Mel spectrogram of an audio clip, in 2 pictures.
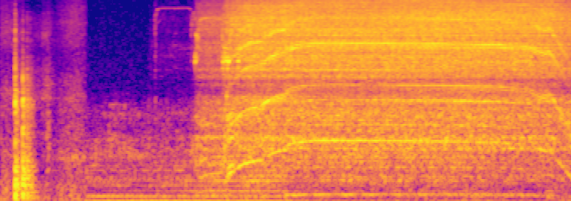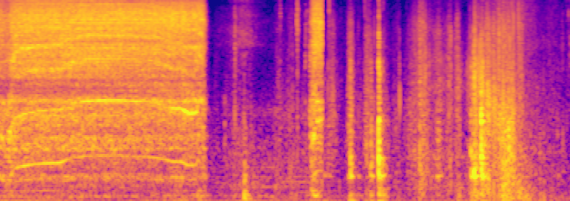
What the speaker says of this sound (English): get a hole bit, and I will drill a couple of holes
